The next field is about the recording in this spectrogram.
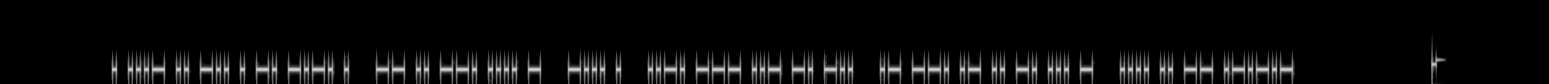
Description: Morse code, heard as a keyed tone, about 28 wpm, 700 Hz. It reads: EVIDENCE MIGHT BE FOUND AGAINST HIM.
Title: Sentences from Top 1300 Words 30wpm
